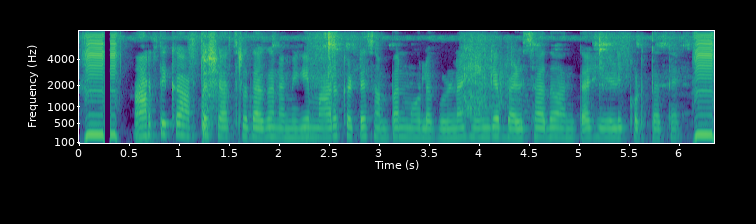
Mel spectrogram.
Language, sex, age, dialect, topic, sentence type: Kannada, female, 25-30, Central, banking, statement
